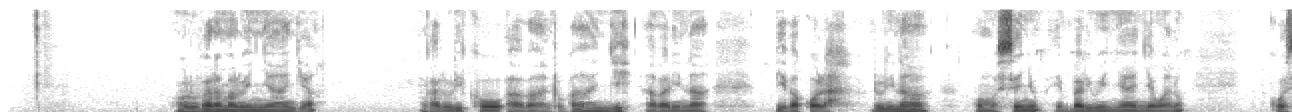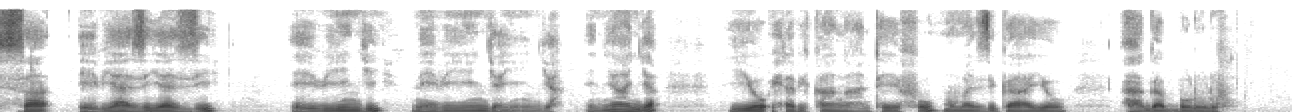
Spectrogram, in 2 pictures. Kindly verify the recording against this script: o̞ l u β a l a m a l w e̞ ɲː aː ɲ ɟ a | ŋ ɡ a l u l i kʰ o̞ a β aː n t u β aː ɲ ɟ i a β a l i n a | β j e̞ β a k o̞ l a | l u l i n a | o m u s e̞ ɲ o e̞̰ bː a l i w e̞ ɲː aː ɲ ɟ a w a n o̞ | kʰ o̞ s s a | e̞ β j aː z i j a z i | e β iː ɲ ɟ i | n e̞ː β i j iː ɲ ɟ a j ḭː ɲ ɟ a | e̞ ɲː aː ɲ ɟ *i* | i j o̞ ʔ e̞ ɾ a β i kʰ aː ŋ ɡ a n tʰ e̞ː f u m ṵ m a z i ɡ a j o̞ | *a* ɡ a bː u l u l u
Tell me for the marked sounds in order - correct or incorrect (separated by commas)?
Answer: incorrect, correct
